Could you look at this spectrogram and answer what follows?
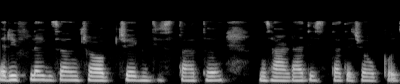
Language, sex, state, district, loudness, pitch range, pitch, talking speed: Konkani, female, Goa, North and South Goa, -19 LUFS, 180-200 Hz, 185 Hz, 150 wpm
